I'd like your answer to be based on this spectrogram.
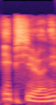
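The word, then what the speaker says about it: Epsiloon: Epsilon avec deux O, mais ça se prononce quand même Epsilon.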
